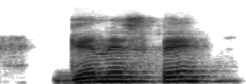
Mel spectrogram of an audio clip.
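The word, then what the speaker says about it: γένησθε: Genesce, kai genesce, pronuncio mejor ahí el acento.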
